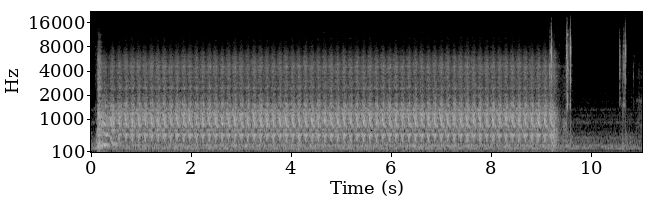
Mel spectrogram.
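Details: 1984 Opel Ascona 1.6S (90 hp) revival after priming the fuel pump. The starter spins the engine evenly for about nine seconds without catching; it cranks but won't start. Possible lack of spark or carburetor needle seat issues are suspected.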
